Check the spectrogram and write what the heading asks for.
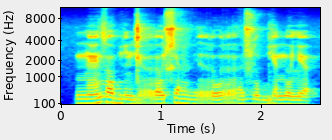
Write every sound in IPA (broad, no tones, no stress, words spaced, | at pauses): nẽzobʲẽɡʲə rʊɕɛ̤vi̤ ru rə̤ʑu bʲənulʲə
